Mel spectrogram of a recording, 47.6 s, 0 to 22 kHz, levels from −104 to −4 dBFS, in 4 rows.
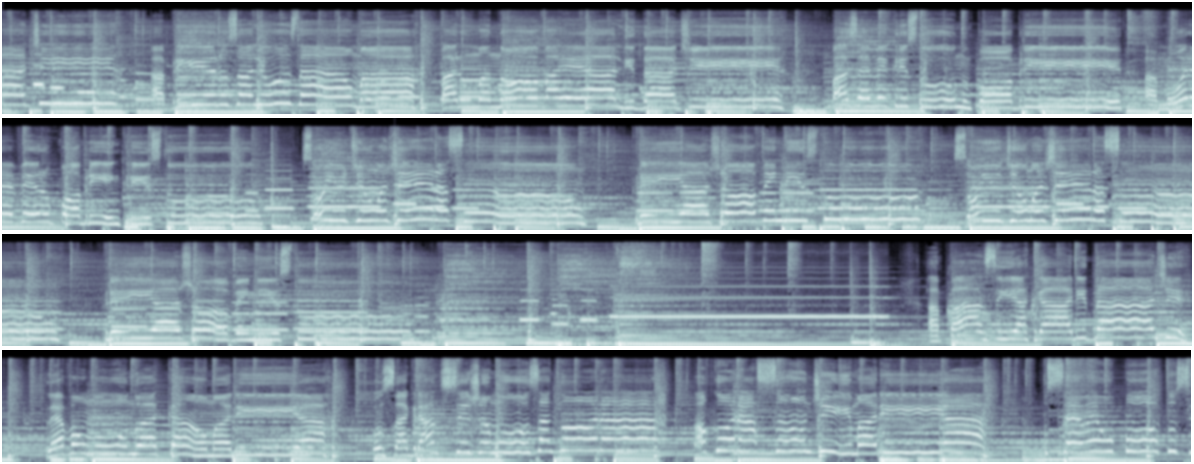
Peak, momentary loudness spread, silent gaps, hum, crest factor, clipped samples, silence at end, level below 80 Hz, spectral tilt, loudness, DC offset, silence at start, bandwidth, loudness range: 0 dBFS; 5 LU; none; none; 14 dB; under 0.1%; 0 s; -22 dBFS; -4.5 dB/octave; -14 LUFS; under 0.1%; 0 s; 16.5 kHz; 2 LU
